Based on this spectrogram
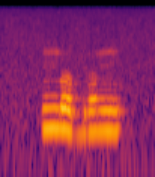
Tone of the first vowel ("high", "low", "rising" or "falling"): falling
